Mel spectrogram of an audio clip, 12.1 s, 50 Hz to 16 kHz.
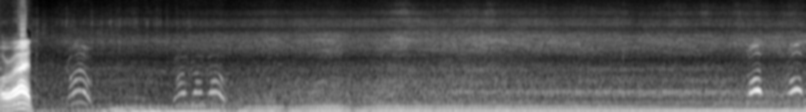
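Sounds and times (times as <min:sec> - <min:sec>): engine running under load: 0:00.0 - 0:12.0.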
